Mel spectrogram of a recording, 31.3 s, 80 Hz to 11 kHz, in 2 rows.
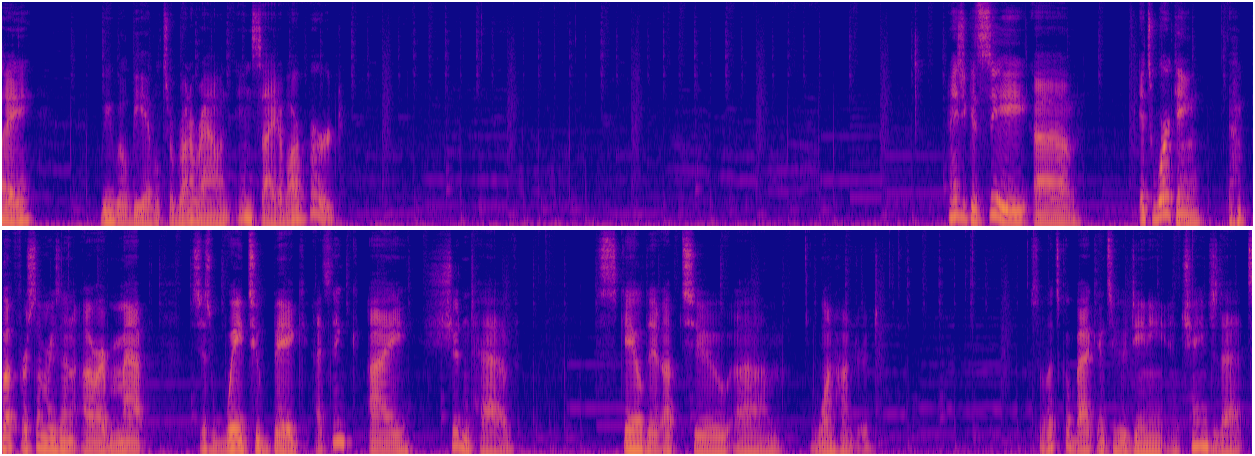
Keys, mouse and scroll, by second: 5.9 right click, 6.0-7.6 typing, 9.9 typing, 21.1-21.9 typing, 30.4 typing, 30.4 double click.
